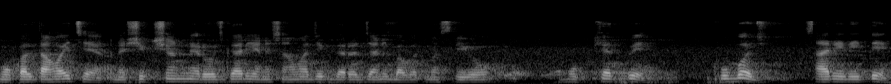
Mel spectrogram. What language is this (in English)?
Gujarati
